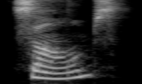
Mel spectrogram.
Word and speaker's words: Psalms: Ezra, Nehemiah, Esther, Job, Psalms, aquí la P no se pronuncia, Proverbs, Ecclesiastes, Song of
